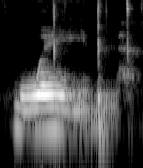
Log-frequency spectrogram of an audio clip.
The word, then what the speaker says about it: Wen: W-E-N is pronounced Wayne.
